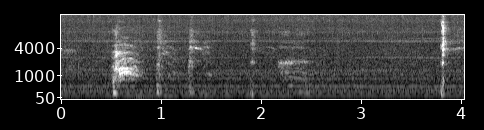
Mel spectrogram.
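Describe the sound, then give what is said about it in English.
A single sharp cough rings out, followed by a few soft throat sounds and a second brief cough near the end, over a low steady hum with no talking. “Pause for cough.”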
